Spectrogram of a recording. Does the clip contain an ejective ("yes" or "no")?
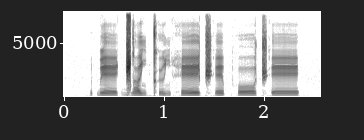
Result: yes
